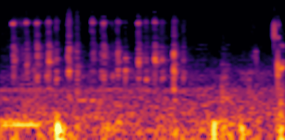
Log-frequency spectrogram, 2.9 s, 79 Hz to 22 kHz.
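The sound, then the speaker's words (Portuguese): Keystrokes from a computer keyboard as someone types a Google search, many quick, irregular clicks of varying strength, heard alone without talk. “Escreve aí no Google. Eleições UOL 2022 SP.”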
